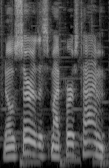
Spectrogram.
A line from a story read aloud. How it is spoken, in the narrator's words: exclaimed little Brian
